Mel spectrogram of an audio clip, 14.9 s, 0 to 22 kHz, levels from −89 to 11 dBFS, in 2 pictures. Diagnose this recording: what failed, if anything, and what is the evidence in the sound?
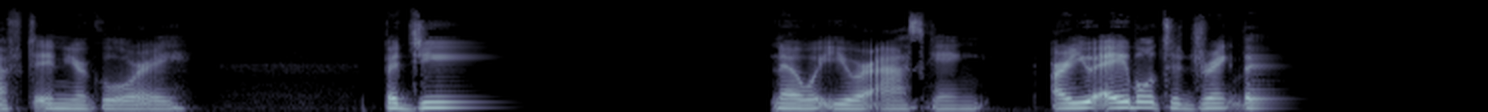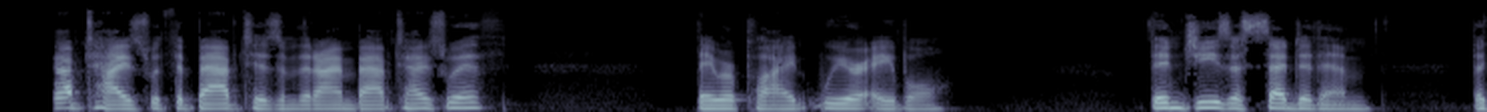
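Long network dropouts, likely from lost packets, at 2.17–3.87 s (ending at "know what you are") and 6.25–7.72 s (after "able to drink the"). Each time the sound smears briefly, then falls silent for over a second before resuming.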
